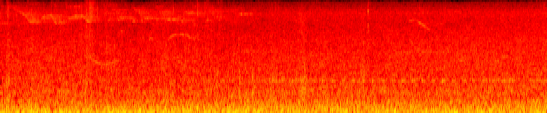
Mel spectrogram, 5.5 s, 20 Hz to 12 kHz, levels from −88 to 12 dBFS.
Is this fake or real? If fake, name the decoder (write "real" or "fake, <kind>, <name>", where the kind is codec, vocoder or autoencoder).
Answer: real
